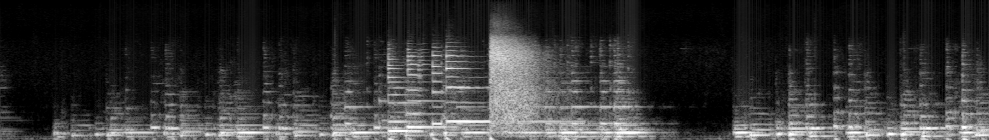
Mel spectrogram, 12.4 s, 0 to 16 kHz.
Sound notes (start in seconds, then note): 6.1 gun shoots; 8.5 suspenseful music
